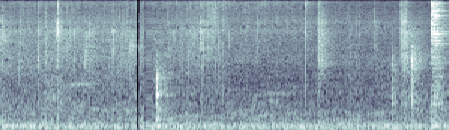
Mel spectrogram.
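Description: Farali cutlets frying in hot oil, a soft steady sizzle running throughout with a few faint clinks and taps of utensils, moderately quiet and close.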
